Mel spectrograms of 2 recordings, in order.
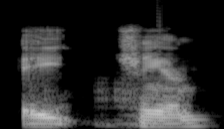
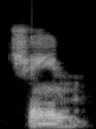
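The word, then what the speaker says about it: Achane: chain I think he wants us to pronounce his name a Chan not chain I don't know why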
